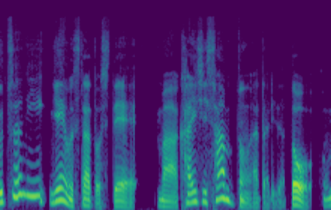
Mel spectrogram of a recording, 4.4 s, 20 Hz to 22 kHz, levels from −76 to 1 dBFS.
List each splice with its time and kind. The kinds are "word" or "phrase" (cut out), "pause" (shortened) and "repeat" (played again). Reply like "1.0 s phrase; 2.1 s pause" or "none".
none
